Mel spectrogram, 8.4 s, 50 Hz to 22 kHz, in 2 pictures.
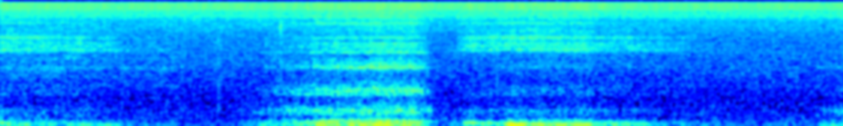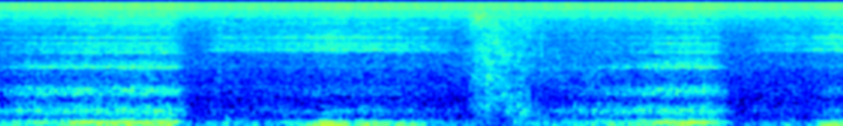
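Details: A sleeping Labrador dog snoring: rough, rumbling snores with each breath, about 20 a minute, some with a snorting edge.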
